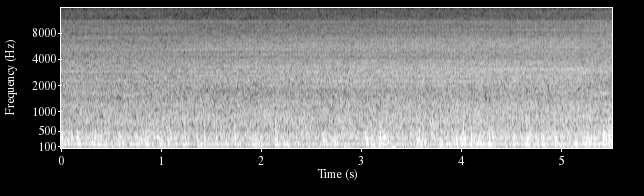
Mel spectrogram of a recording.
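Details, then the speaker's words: 2014 Mitsubishi Outlander with no A/C (blows warm air), running: steady whooshing radiator cooling fan switches on with the A/C regardless of engine temperature to cool the condenser. The fan works, but the compressor clutch won't engage despite 12 V at its plug. "when you turn your air conditioner on in your car that fan immediately will turn on regardless of engine temperature in order to blow air across the condenser on the front of the car"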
